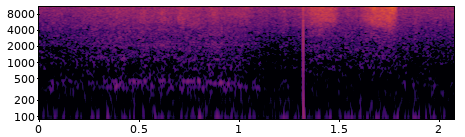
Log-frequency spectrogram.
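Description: Quiet room tone with one faint click about a second in and a brief rustle of clothing near the end as hands are raised.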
